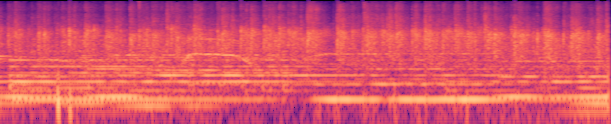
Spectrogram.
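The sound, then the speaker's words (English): An audience applauds at a church service as a reverend is welcomed. Steady, even clapping carries through the whole clip over a sustained low hum. “Putting our hands together, rising up on our feet, giving honor to whom honor is due.”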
